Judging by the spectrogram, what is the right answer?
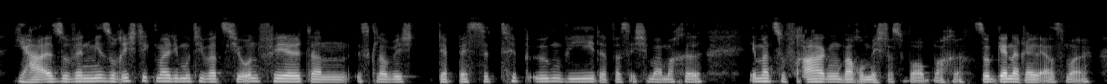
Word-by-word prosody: Ja 115 -5 +2
also, 135 +1 +2
wenn 140 0 +3
mir 145 +1 +3
so 140 0 0
richtig 155 +3 -3
mal 145 0 +3
die 140 - -1
Motivation 135 0 0
fehlt, 135 -2 +3
dann 115 -1 0
ist, - - -9
glaube 120 -1 0
ich, 120 0 -5 0.2
der 125 - +1
beste 120 +2 -5
Tipp 155 -2 -8
irgendwie 135 -1 -1
das 120 -2 -5
was 120 +1 -6
ich 135 - -8
immer 125 -2 -3
mache, 125 +1 -2 0.4
immer 145 0 +2
zu 140 -1 -6
fragen, 125 0 +3
warum 115 -2 +2
ich 105 - -4
das - - -9
überhaupt - - -3
mache, - - -6
so 130 0 +1
generell 125 -4 +5
erstmal. - - -3
130 Hz, 185 wpm, -22 LUFS, 120-140 Hz, 0.4 s, generell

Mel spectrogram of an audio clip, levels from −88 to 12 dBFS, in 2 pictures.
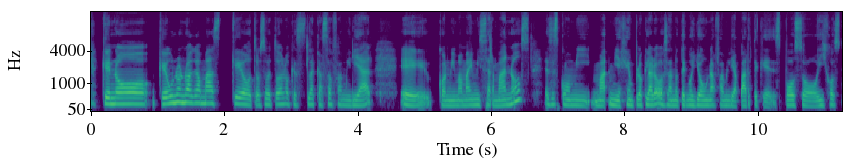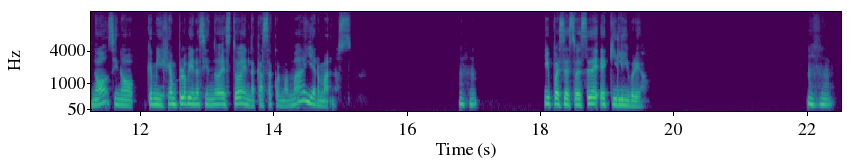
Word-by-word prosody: que 200 -1 +5
no 195 0 +5
que 200 +1 +3
uno 235 +3 +5
no 240 0 +6
haga 230 -1 +1
más 215 0 +1
que 205 -3 +1
otro, 170 -2 0
sobre 175 +1 -3
todo 185 +3 -1
en - - -4
lo 195 - -4
que 175 - -6
es 165 - -11
la 180 -1 -3
casa 170 +2 -4
familiar. 160 -2 -2 0.4
Eh, 160 -3 +1
con 160 -1 -1
mi 155 0 -1
mamá 155 +1 -1
y - - -2
mis 170 -1 -3
hermanos, 165 - 0 0.2
ese 175 - -4
es 185 - -3
como 170 -2 -2
mi 160 -1 -4
ma 155 - +2
mi 165 - 0
ejemplo 165 +2 -2
claro. 170 +2 +3
O 185 - +1
sea, 160 0 -2
no 155 0 -2
tengo 160 +1 -1
yo 160 0 +1
una 160 +1 0
familia 155 -2 -3
aparte 150 +1 -2
que 130 - -7
esposo 165 -1 -2
o 140 0 -2
hijos, 160 +2 -5
¿no?, 170 +6 +1
sino 165 -6 -2 0.2
que 185 - 0
mi 180 -1 +3
ejemplo 195 +4 +3
viene 190 -2 +3
siendo 180 0 -1
esto 190 +2 +2
en 195 -4 0
la 150 - -4
casa 165 +3 -4
con 160 -3 -8
mamá 170 - -2
y 250 -7 +4
hermanos. 155 -6 -5 1.6
Ujú. 180 -2 -4 1.0
Y 205 - +4
pues, 190 -2 +4
eso 180 0 +4
es 175 -1 +2
e 210 0 +6
equilibrio. 170 -5 +1 2.3
Ujú. 180 -2 -2
170 Hz, 180 wpm, -26 LUFS, 160-190 Hz, 2.3 s, no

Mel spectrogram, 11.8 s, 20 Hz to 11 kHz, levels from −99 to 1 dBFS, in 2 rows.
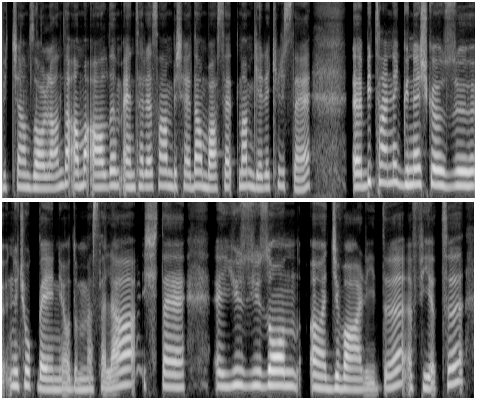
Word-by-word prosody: bütçem 210 +1 -4
zorlandı 200 +4 +1
ama 245 0 +1
aldığım 215 +3 +1
enteresan 220 +2 -1
bir - - -3
şeyden 225 0 -1
bahsetmem 215 +3 -1
gerekirse, 210 -1 -4 0.5
eee, 220 +1 +4
bir 300 - +1
tane 295 0 +1
güneş 255 0 +2
gözlüğünü 235 -1 +2
çok 235 -2 -2
beğeniyordum 175 -1 -1
mesela. 175 - 0
İşte, 210 -2 -1 0.4
eee, 230 - 0
100-110 235 0 +3
aaa, 200 -3 +1
civarıydı, 175 - 0 0.2
eee, 205 - -4
fiyatı. 255 +9 -2
220 Hz, 120 wpm, -22 LUFS, 200-240 Hz, 0.5 s, eee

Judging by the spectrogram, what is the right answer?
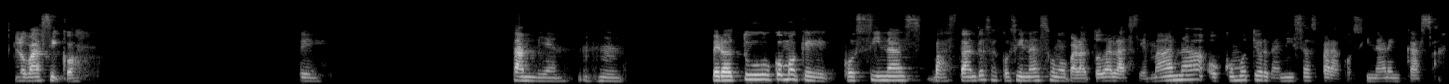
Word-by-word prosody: Lo 170 0 0
básico. 175 0 +4 2.3
Sí. 155 -2 -9 1.9
También, 160 -3 +2
ujú. 160 -2 -11 0.9
Pero, 195 0 +8
¿tú 225 0 +3
como 230 0 +4
que 180 -8 -4
cocinas 190 +1 -1
bastante, 175 +3 -1
o - - -8
sea, 200 -3 -12
cocinas 180 0 -3
como 175 -4 -4
para 150 0 +1
toda 170 +2 0
la 160 -2 +1
semana, 200 +10 -1
o 170 - -5
cómo 195 +2 -4
te 205 - -5
organizas 170 0 -6
para 165 -3 -3
cocinar 150 +1 -10
en 150 -1 -8
casa? 140 -1 -7
175 Hz, 110 wpm, -22 LUFS, 160-195 Hz, 2.3 s, Pero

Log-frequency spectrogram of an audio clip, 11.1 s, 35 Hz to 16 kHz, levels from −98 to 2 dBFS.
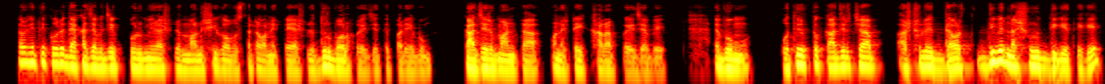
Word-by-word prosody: কারণ 175 0 0
এতে 170 - -1
করে 160 0 +4
দেখা 130 +1 +1
যাবে 120 -2 +2
যে - - +4
কর্মীরা 115 -1 0
আসলে 110 +1 -9
মানসিক 100 +3 -3
অবস্থাটা 100 +3 -8
অনেকটাই 95 0 -5
আসলে 95 +2 -8
দুর্বল 105 -7 +3
হয়ে 90 -2 -10
যেতে 90 - -13
পারে 90 -1 -8
এবং 90 0 -9 0.4
কাজের 110 +1 +4
মানটা 95 -1 0 0.3
অনেকটাই 100 -1 -3
খারাপ 95 -3 -3
হয়ে 85 -1 -8
যাবে 85 -1 -9 0.6
এবং 110 -1 +5 0.5
অতিরিক্ত 140 +6 +3
কাজের 125 +1 +2
চাপ 130 -2 +4 0.3
আসলে 120 +4 +1 0.2
দেওয়ার 110 +2 +3 0.3
দিবেন 195 +2 +9
না - - +4
শুরুর 125 -3 +4
দিকে 105 -2 +3
থেকে - - -1
110 Hz, 185 wpm, -24 LUFS, 95-120 Hz, 0.6 s, দিবেন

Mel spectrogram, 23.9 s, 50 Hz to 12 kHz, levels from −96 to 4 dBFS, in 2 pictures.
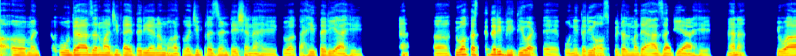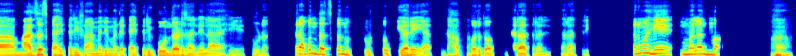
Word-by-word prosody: अ, 135 - -2 0.2
म्हणजे 120 -1 -5
उद्या 140 +1 +6
जर 140 0 +2
माझी 130 0 +1
काहीतरी 130 0 +1
आहे 130 - +1
ना 130 - 0
महत्वाची 120 +2 -2
प्रेझेंटेशन 120 0 -2
आहे 95 -2 -4
किंवा 110 +4 -5
काहीतरी 115 +2 -1
आहे. 100 -3 0 0.7
आहे - - -2
ना? 110 0 -7
अ, - - -3
किंवा 160 +2 +6
कसली 150 +1 0
तरी 160 +2 +7
भीती 125 +1 +2
वाटते 115 -7 +1
आहे. 95 0 -6
कुणीतरी 120 +3 -3
हॉस्पिटलमध्ये 120 +1 -2
आजारी 115 +1 0
आहे, 100 -2 -1 0.3
आहे 130 - 0
ना? 135 -5 -1 0.5
किंवा 120 0 +3 0.4
माझचं 125 +5 +6
काहीतरी 125 +1 0
फॅमिलीमध्ये 115 0 -2
काहीतरी 115 +2 -3
गोंधळ 120 0 +3
झालेलं 105 -1 -2
आहे 95 -2 -6
थोडं. 100 -1 -9 0.4
तर 200 - +1
आपण 210 +3 +5
दचकन 175 +2 +2
उठतो 115 -5 -5
की 130 +1 +1
अरे 135 +1 +4
यार, 120 -2 -3 0.3
घाबरतो 115 +2 -2
आपण, 90 - -11
घरात 100 -1 +2
राहायला 95 +1 -9
रात्री. 95 -2 -7 0.7
तर 205 - +1
मग 255 +2 +3
हे 220 0 +6 0.3
मला 185 +3 +5
म 165 -1 +2 0.8
हां. 130 -1 +1
120 Hz, 140 wpm, -23 LUFS, 110-130 Hz, 0.8 s, तरी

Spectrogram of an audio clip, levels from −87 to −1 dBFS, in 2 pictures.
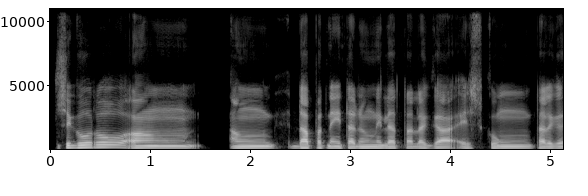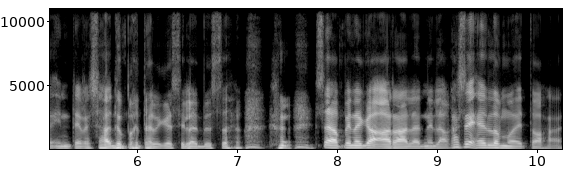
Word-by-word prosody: Siguro 180 +3 -3
ang 140 +1 0 0.8
ang 130 0 -3
dapat 125 +2 -3
na 125 -1 -2
itanong 120 0 -3
nila 110 -1 -2
talaga 110 -2 -4
is 105 0 -9
kung 110 -1 -5
talagang 120 -1 -4
interesado 125 +2 +2
pa 125 0 0
talaga 115 -2 0
sila 120 +1 0
dun 115 +1 -5
sa 125 +2 -3 0.8
sa 150 - +7
pinag-aaralan 130 -7 +6
nila 130 0 -2
kasi 190 +2 +2
alam 165 -3 +3
mo 130 - 0
ito 120 -5 -4
ha, 95 0 -8
125 Hz, 145 wpm, -22 LUFS, 115-135 Hz, 0.8 s, sa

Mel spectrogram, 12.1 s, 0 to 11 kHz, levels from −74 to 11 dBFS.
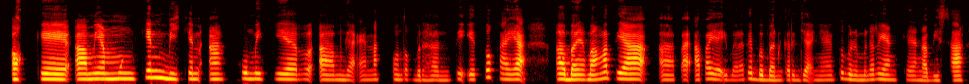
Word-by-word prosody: Oke, 205 0 +4
mmm, 210 0 +6
yang 215 -1 +5
mungkin 225 +4 +3
bikin 215 0 0
aku 210 +2 -2
mikir, 215 -2 -1 0.2
mmm, 190 -1 -1 0.2
nggak 175 - -8
enak 190 +1 -9
untuk 195 -1 -10
berhenti 175 +1 -10
itu 195 +5 -6
kayak, 205 -6 +1 0.4
eee, 210 - +7
banyak 195 -1 +4
banget 215 +6 +2
ya, 210 -1 +7 0.3
eee, 185 0 -5
pa - - -6
apa 190 +4 -4
ya, 195 -4 -3
ibaratnya 185 +4 -9
beban 175 -2 -4
kerjanya 175 0 -9
tuh 230 - -7
bener-bener 190 0 -6
yang 195 -2 -3
kayak 175 -2 -10
nggak 155 0 -5
bisa 170 +1 -3
200 Hz, 155 wpm, -20 LUFS, 180-215 Hz, 0.4 s, eee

